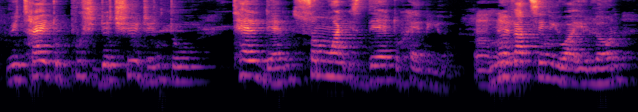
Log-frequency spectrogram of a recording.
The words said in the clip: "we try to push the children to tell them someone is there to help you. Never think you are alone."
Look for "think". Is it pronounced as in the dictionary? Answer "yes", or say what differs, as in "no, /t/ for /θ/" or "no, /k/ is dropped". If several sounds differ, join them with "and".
no, /t/ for /θ/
